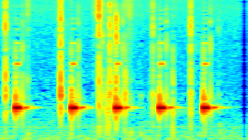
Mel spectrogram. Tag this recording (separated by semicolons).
beep; button; digital; electronic; home; house; noise; phone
